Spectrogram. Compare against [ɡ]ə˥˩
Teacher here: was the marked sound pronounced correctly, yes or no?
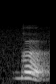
yes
